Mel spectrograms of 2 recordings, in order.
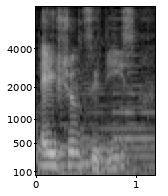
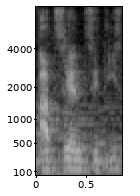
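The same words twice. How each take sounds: First: The name has a more English-like pronunciation. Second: The name has a Czech-accented pronunciation. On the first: The speaker calls it right. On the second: The speaker calls it wrong.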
